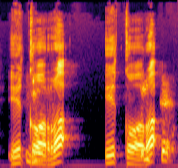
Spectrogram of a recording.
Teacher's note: را کے بعد ساکن حمزہ ہے. اقرا، اقرا جھٹکے کے ساتھ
